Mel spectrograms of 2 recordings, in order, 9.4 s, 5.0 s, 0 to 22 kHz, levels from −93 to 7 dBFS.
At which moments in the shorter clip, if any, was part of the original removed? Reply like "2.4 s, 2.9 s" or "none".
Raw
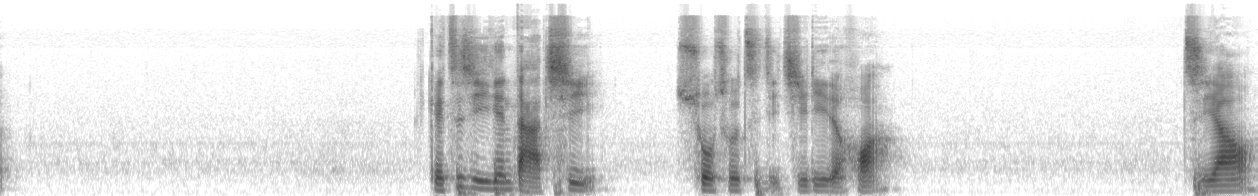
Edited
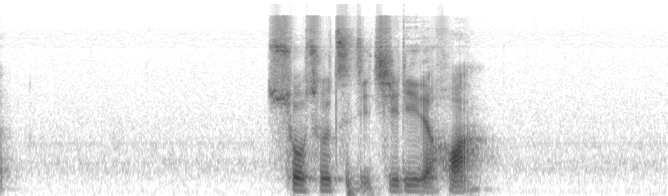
1.9 s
